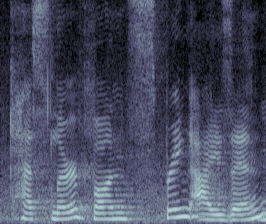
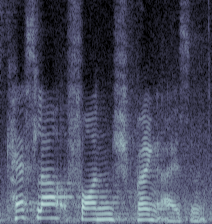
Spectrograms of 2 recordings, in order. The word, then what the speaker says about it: Kessler von Sprengeisen: You did say it correctly. The German version is Kessler von Sprengeisen. Okay.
